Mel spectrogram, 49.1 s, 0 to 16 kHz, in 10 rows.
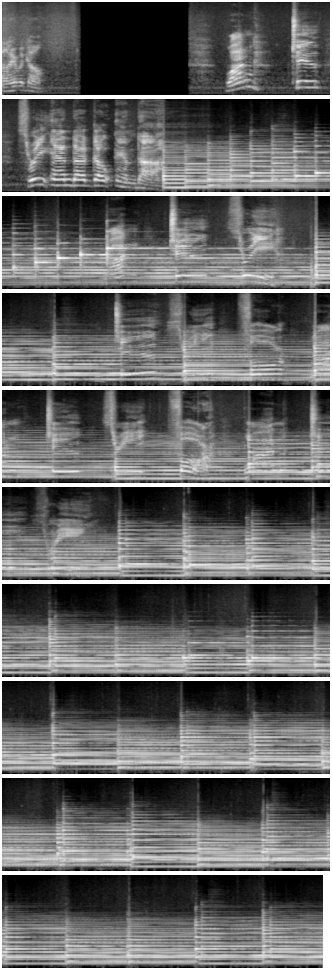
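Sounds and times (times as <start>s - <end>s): grand piano playing slow waltz: 7.3s - 49.0s.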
